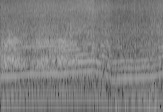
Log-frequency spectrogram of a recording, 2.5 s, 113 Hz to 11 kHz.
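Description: A Grotti X80 Proto car drives in GTA 5, its engine giving a steady, droning tone that climbs slightly, dips, then rises again over 2.5 seconds, with no voices.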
